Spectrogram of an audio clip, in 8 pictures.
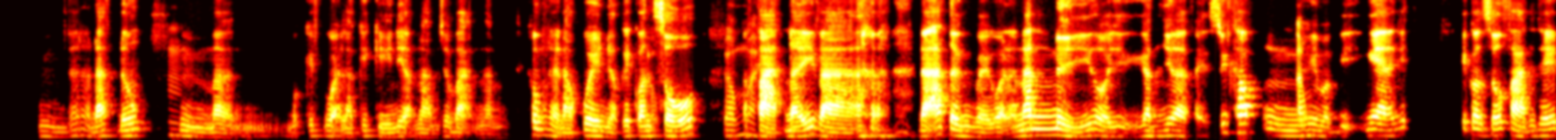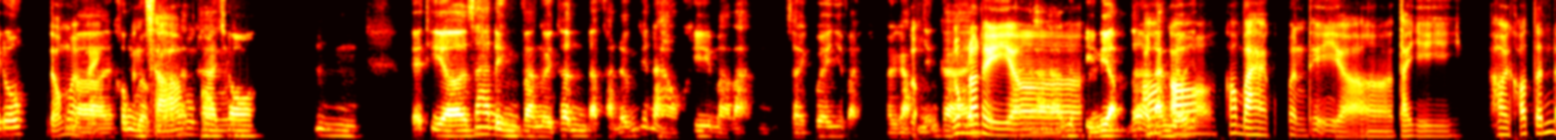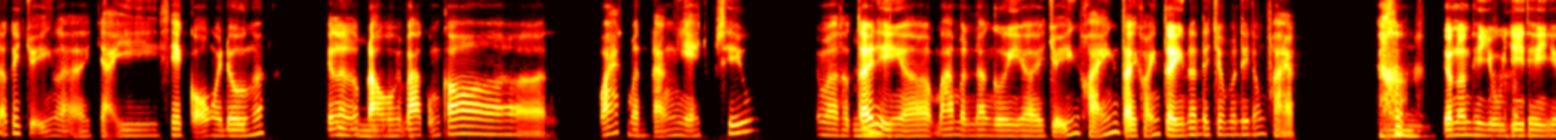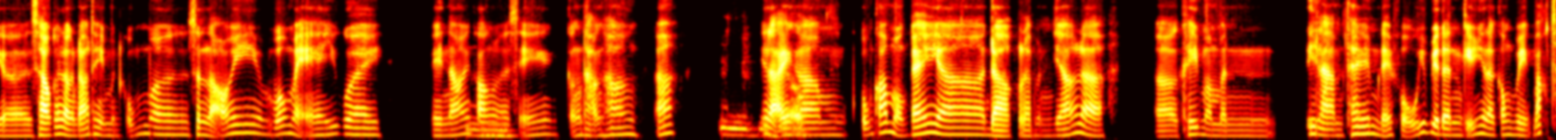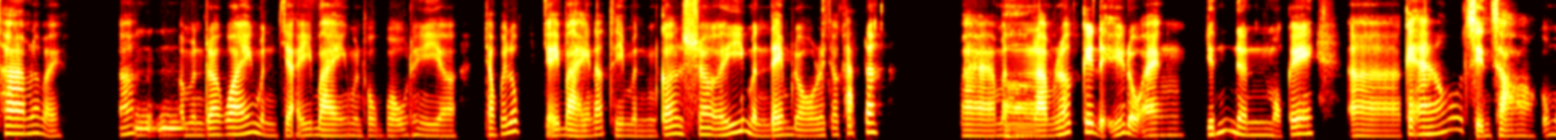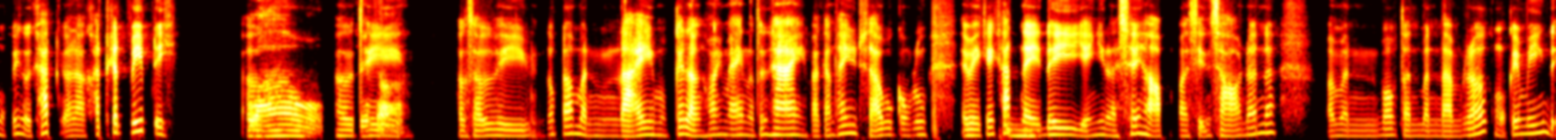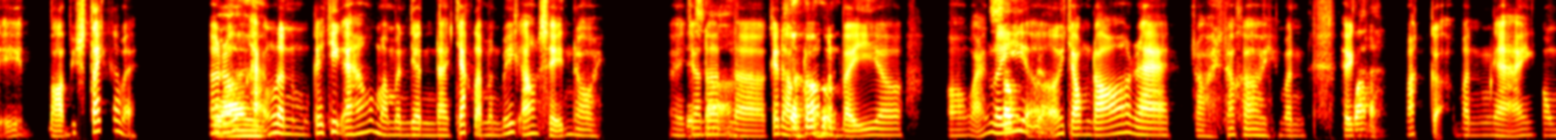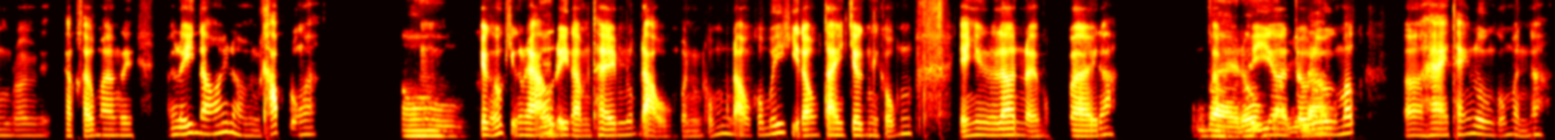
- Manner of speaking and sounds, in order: laugh; tapping; laugh; laugh; other background noise; in English: "part time"; in English: "V-I-P"; in English: "beefsteak"; laugh
- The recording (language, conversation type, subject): Vietnamese, podcast, Lần đầu tiên rời quê đi xa, bạn cảm thấy thế nào?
